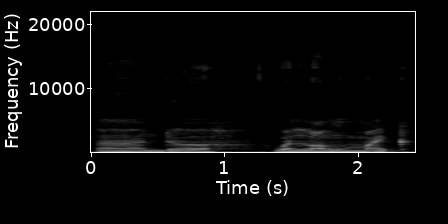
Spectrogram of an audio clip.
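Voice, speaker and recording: A man giving casual, halting commentary as a vlogger unboxing a product. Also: mid-range voice, flat delivery.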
